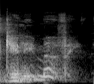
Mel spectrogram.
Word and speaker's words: Cillian Murphy: It's Cillian Murphy. – Absolutely. – It's not Cillian. Cillian Murphy. Cillian Murphy. – It is Cillian. Absolutely. Not Cillian.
